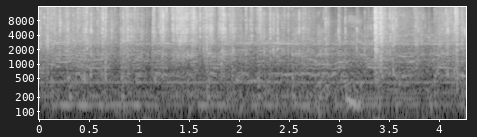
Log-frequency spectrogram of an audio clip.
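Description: Foil wrapper of a baseball card pack crinkling, with cards sliding out by hand as the pack is opened. A sharper crackle comes a little after three seconds.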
